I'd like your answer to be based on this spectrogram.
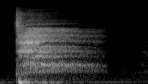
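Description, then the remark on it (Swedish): One deep, deliberate breath, taken as mindful breathing to stay calm, fairly loud: it starts abruptly with a strong rush of air and then tapers off over about a second, with no talking. “Tänk på medveten andning. Andas.”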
